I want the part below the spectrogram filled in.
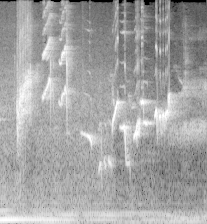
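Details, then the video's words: Excited white-rumped shama flicking its tail, giving sharp high whistles followed by a quick run of descending and rising notes, with a low hum underneath. "Chòe Lửa tạch đập đuôi kích lửa cực sung. kích chòe Lửa lên lửa sổ giọng.chòe Lửa hót nhiều giọng"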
